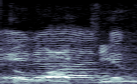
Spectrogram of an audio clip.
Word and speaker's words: Nicolaitans: Nicolaitans, or the Nicolaitan, or I forget how to say the Era Nicolaitans.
